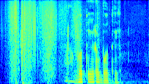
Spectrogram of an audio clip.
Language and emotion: Russian, neutral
